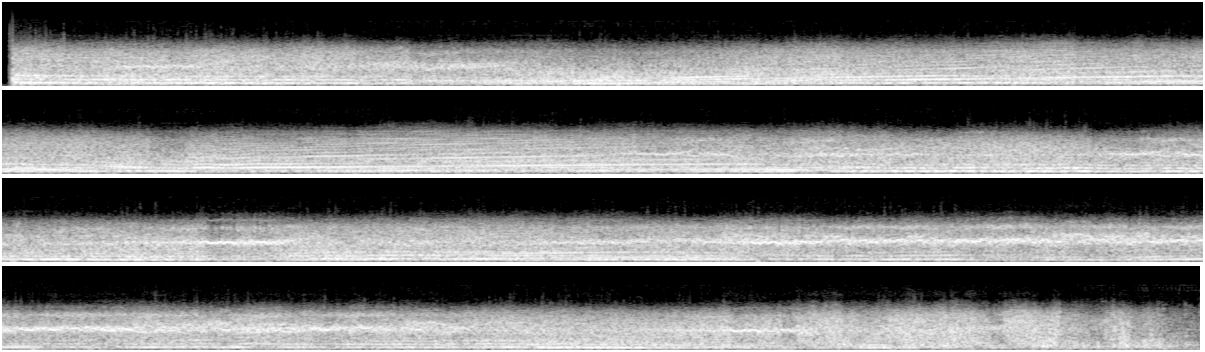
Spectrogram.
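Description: Car tires squealing as the car skids after missing a bend, with loud, continuous engine revving whose pitch sweeps up and down for about twenty-four seconds.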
